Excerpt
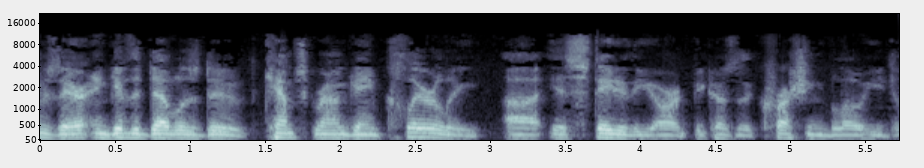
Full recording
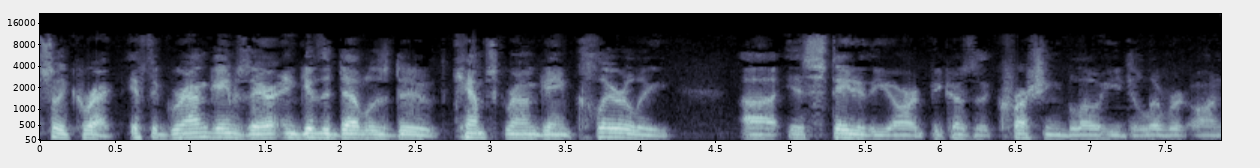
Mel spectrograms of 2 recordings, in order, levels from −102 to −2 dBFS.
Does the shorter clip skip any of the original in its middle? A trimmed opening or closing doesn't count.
yes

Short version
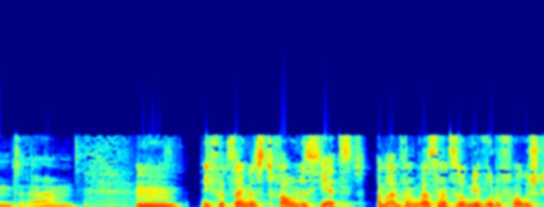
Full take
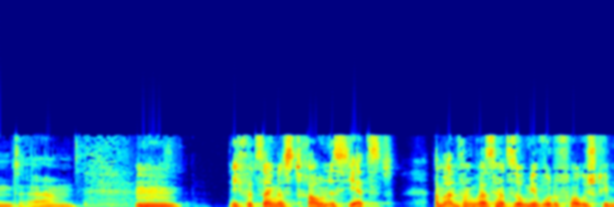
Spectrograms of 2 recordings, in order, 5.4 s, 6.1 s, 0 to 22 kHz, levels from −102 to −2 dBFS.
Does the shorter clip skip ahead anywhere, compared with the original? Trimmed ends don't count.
yes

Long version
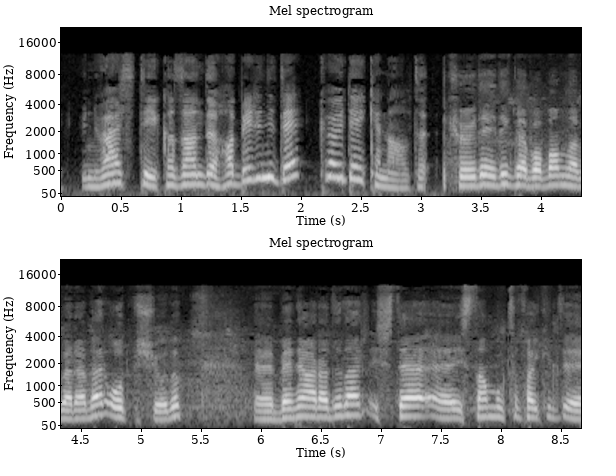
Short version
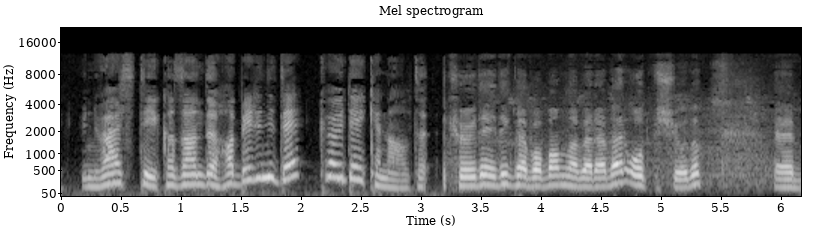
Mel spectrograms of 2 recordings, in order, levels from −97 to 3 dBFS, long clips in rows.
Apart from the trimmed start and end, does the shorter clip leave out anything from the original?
no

